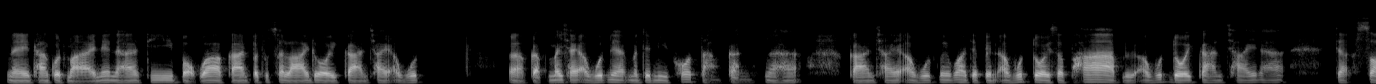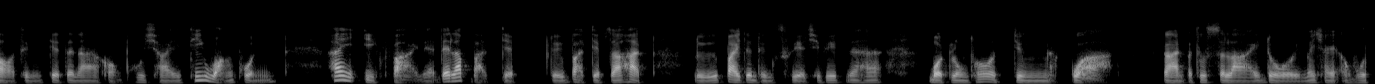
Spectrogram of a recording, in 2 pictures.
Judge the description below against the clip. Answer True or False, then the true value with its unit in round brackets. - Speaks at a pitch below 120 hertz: True (100 Hz)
